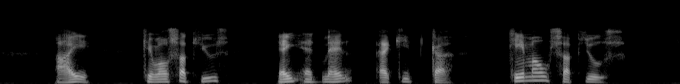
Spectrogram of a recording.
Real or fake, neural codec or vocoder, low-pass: fake; codec, 24 kHz, 1 kbps, SNAC; 5.4 kHz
